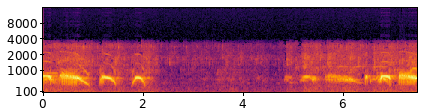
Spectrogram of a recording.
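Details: Local spotted dove from Kuningan, West Java, with a big voice for luring doves into calling. Three arched coos, then a silent gap of about two seconds before renewed cooing.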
